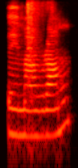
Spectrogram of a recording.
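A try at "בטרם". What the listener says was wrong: That's a tet, so beterem.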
